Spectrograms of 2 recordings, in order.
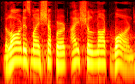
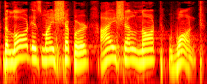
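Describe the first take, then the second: First: Said in the usual way. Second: Slow, weighty scripture read with each word set apart; slow solemn reading. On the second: Shown as a demonstration. Preacher reads the verse slowly and solemnly to the congregation. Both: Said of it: "it says".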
